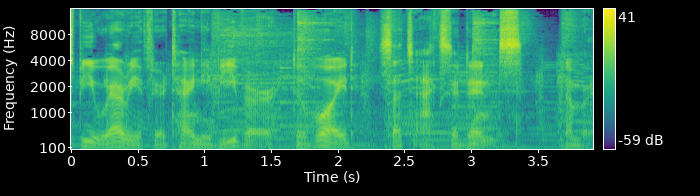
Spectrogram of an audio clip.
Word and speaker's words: Biewer: three can you guess why the beaver Terrier is pronounced in the same way as the friendly Beaver despite being spelled as Beaver well it's because these little pups are actually of German origin number four the beaver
